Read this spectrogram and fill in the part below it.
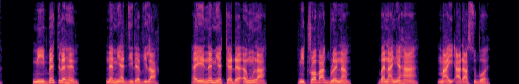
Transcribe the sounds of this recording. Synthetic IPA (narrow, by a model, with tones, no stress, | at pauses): mĩ˨be˦t̪le˦ɦɛ˨m | nɛ̃˦mĩ˨a˨d̪i˦ɖɛ˨vi˦la˦ | ḛ˦jɛ˦nɛ̃˦mĩ˨ɛ˨kɛ˨ɖɛ˦ʔɛ˦ŋũ˦la˦ | mĩ˨t̪ɾɔ˦va˦ɡ͡blɔ˨ɛ˨nã˨m | bɛ˦nã˦ɲɛ̃˨ɦã˦ | mã˦ji˦ʔa̰˦ɖa˨su˦bɔ˦ɛ̰˨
